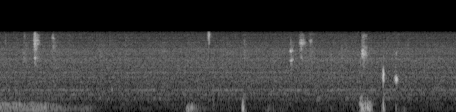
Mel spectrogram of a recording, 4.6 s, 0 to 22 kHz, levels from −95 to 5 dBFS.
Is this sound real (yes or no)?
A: no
